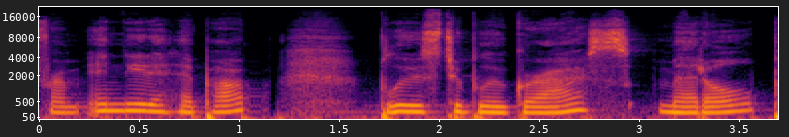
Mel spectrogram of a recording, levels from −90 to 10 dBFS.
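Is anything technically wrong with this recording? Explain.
Yes, there are two brief network-related faults close together.

From 1.05 to 1.13 s there is a short stall from a late packet. The jitter buffer ran dry, so the last sound was held for 55 ms until the data arrived, and playback resumed with nothing lost. Unlike concealed loss, the sound is only held too long, with a faint buzz or dip.

From 1.15 to 1.29 s comes a short concealed packet loss. About 40 ms of audio never arrived, and the receiver covered the gap by extending the preceding sound for about 20 ms before blending back in. Unlike the stall, audio is actually missing here, heard as a brief smear or wobble where part of the sound drops out.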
